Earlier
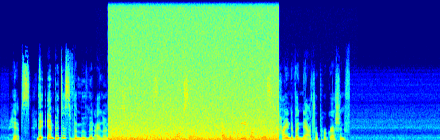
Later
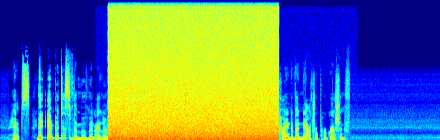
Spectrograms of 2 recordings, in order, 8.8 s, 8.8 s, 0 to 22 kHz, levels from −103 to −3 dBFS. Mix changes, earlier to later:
background +10.0 dB; master: add bass shelf 78 Hz -8 dB

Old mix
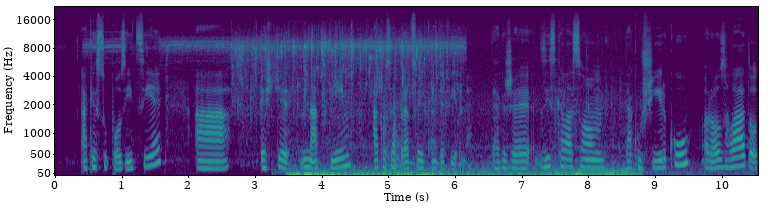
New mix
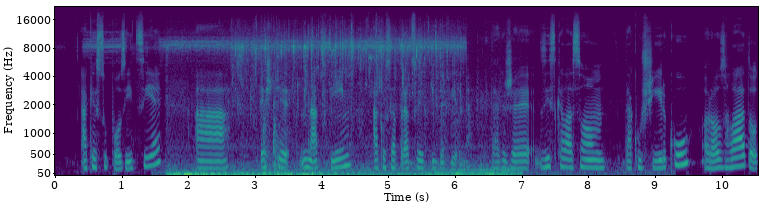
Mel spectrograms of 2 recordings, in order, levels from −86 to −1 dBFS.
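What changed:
first sound: remove frequency weighting A; second sound: entry -1.80 s

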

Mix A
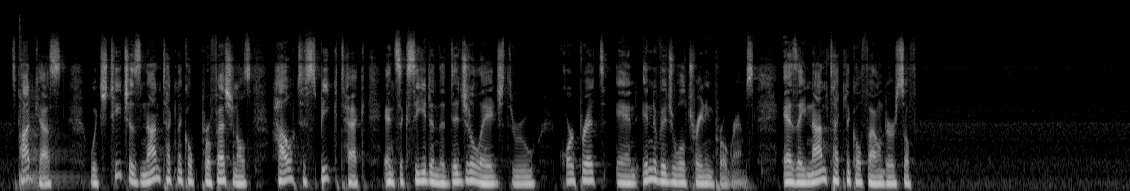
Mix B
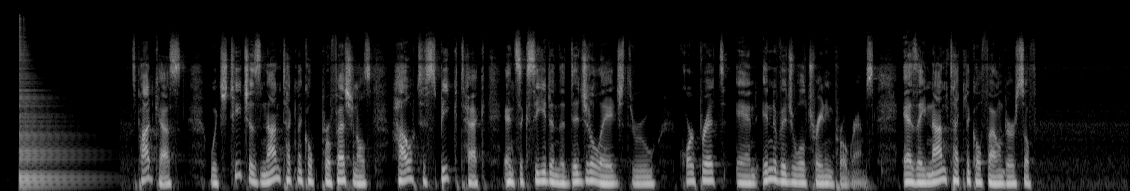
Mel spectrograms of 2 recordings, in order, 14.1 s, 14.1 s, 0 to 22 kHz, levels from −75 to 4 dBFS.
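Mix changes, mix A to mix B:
speech: entry +1.50 s; background +9.5 dB

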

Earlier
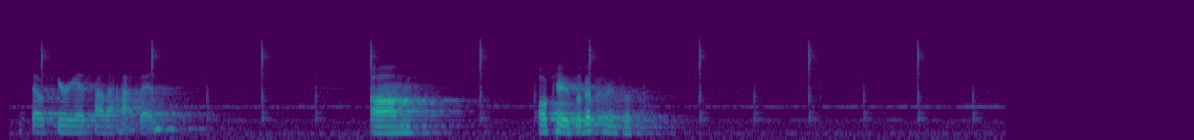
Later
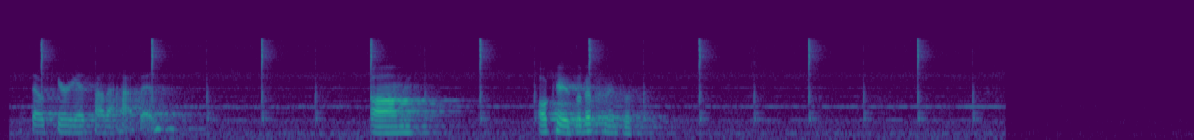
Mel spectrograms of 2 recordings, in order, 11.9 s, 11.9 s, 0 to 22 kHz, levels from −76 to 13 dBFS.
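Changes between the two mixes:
background +7.5 dB; master: remove low-pass 5.3 kHz 24 dB/octave

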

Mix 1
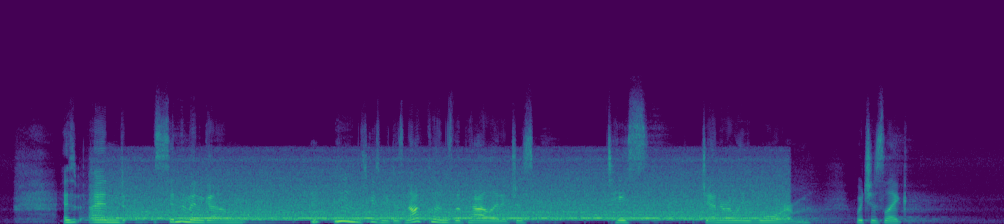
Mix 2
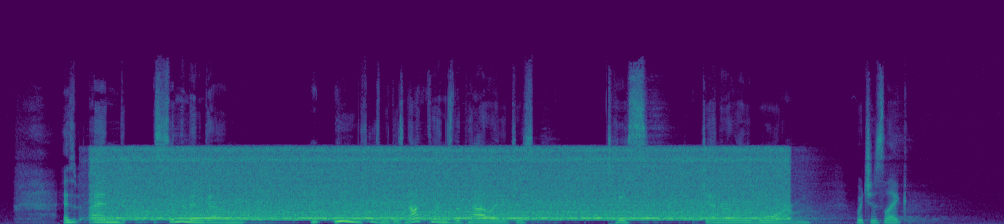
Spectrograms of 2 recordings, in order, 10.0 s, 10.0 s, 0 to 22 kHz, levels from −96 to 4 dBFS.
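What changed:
speech: remove cabinet simulation 180–8300 Hz, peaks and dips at 270 Hz +5 dB, 420 Hz +7 dB, 930 Hz -4 dB, 1.5 kHz +8 dB, 2.5 kHz +8 dB, 6.1 kHz +7 dB; background: remove distance through air 230 m

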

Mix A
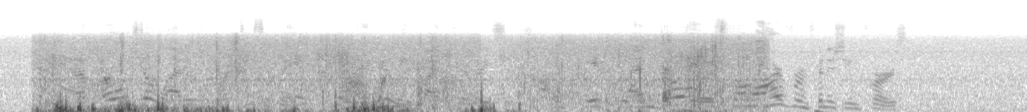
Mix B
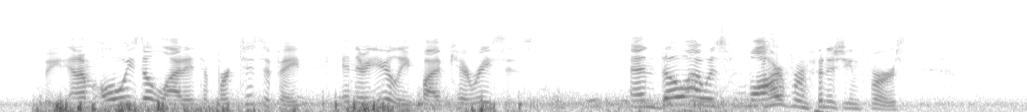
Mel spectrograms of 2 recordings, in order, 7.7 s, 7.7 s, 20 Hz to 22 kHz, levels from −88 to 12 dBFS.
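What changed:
background: add four-pole ladder low-pass 360 Hz, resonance 55%; master: add distance through air 220 m

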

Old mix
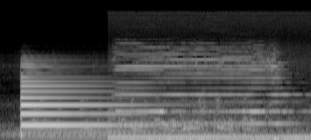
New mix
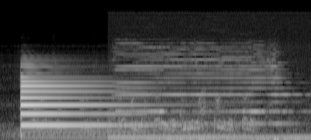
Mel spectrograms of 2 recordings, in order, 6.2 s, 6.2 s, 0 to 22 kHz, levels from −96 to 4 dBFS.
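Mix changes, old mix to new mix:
second sound -4.5 dB; master: add graphic EQ 125/2000/4000/8000 Hz -7/+10/-4/+10 dB

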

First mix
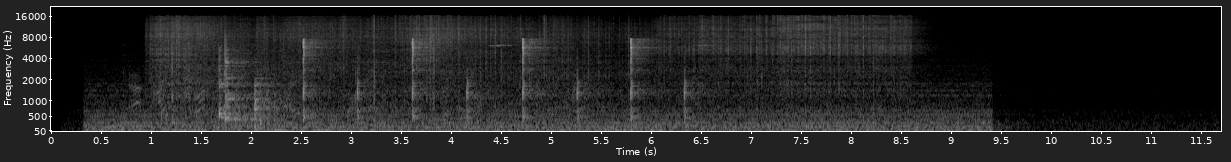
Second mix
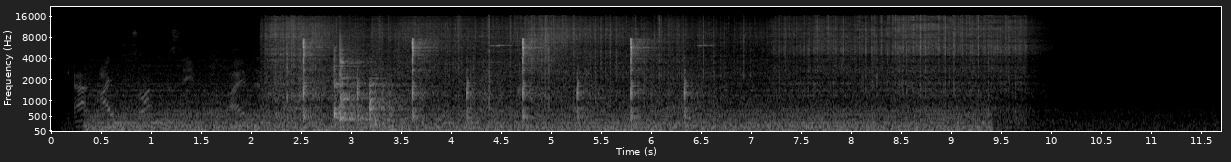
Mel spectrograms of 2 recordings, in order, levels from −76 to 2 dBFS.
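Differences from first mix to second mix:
speech: entry -0.55 s; second sound: entry +1.15 s

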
